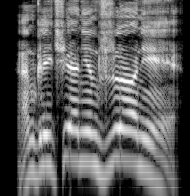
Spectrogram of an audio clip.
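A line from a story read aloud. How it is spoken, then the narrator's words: Loud laughter. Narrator (Russian): Краснолицый захохотал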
